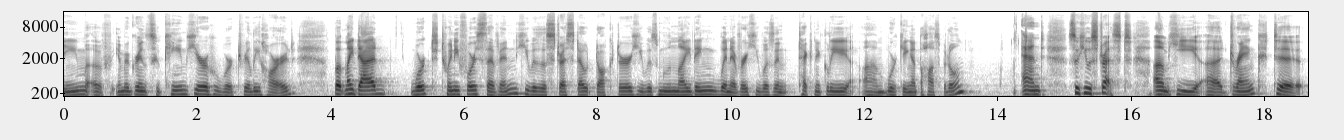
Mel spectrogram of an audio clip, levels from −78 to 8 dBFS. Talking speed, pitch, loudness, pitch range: 140 wpm, 150 Hz, -18 LUFS, 140-170 Hz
